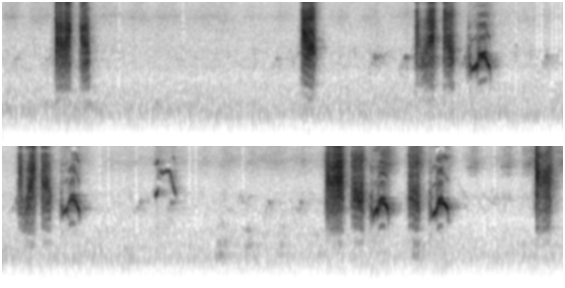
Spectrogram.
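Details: Fork-tailed drongo singing its usual song in irregular bursts of harsh, grating rasps mixed with short metallic twangs that bend upward, over a quiet background.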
